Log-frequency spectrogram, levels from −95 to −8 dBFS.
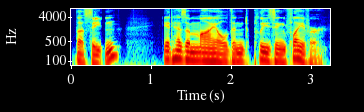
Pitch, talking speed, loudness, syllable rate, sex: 100 Hz, 165 wpm, -18 LUFS, 4.6 syllables/s, male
